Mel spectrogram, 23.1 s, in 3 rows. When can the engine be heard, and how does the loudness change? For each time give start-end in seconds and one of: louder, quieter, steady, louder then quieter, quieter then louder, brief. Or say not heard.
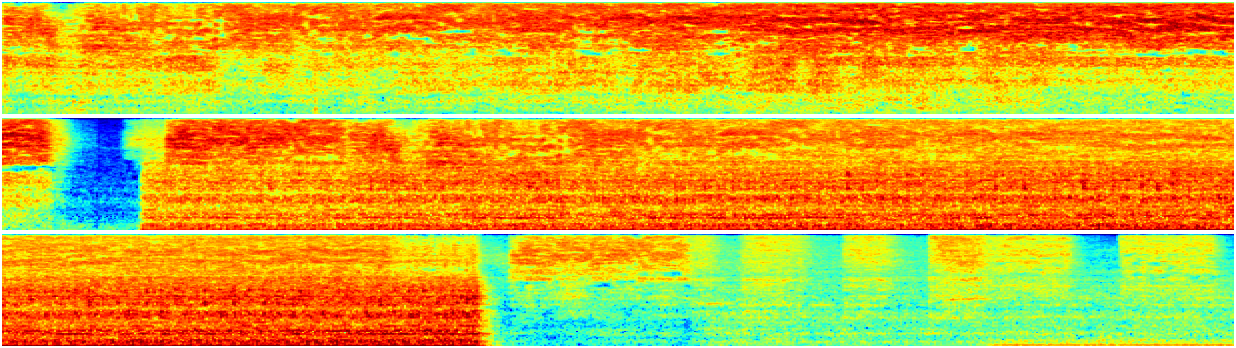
8.6-18.4 louder.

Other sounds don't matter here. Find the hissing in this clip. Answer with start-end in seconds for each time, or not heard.
0.0-23.0.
